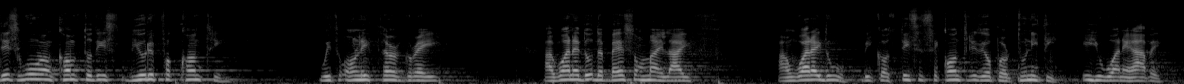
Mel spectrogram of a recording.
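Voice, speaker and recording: A woman at medium pitch with fairly even intonation, moderate pace and long, frequent pauses, over noticeable background noise. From Cuba. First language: Spanish. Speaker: award honoree. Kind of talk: acceptance speech. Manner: halting.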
